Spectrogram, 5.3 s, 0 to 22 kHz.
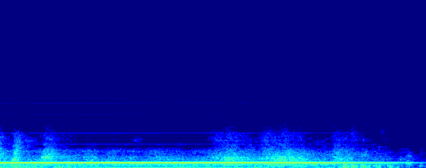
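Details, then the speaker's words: Ballast for a 70W sodium vapour lamp giving a steady, loud electrical buzz with a piercing tone, caused by its metal case separating from the resin on the side, which lets it vibrate. "nós temos um reator para lâmpada 70 lâmpada vapor de sódio né E nós vamos ver porque ele faz esse barulho aqui ó"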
